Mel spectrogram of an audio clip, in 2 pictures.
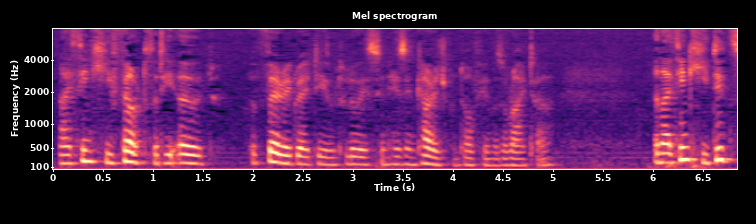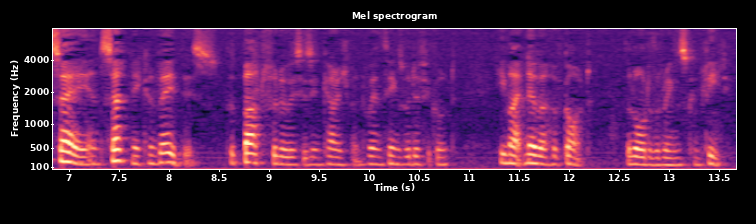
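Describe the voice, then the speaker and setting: An older woman, the author's daughter, reminisces in a reflective interview, speaking in a careful, articulate and formal way. Her deep, husky voice is warm and brisk, though the recording quality is low.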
